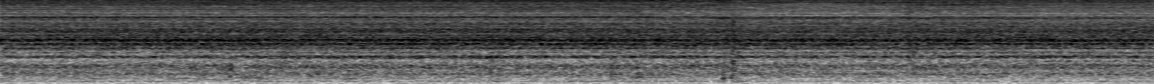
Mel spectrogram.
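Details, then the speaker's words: Skoda Octavia vRS engine not running during a leak-down test with the fuel rail off: a steady loud hiss of compressed air escaping straight into the sump, pointing to piston or ring failure. "so I'm just going to turn up the pressure there we go you can hear it put an inlet [Music] it sounds like it's going straight into the sump"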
